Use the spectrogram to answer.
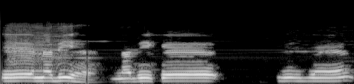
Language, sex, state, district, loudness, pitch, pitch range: Hindi, male, Bihar, Purnia, -13 LUFS, 155 Hz, 140-155 Hz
